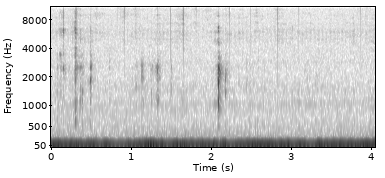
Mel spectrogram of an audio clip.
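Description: Computer keyboard keys clicking in short, irregular strokes as a search is typed and edited, over a steady low hum.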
